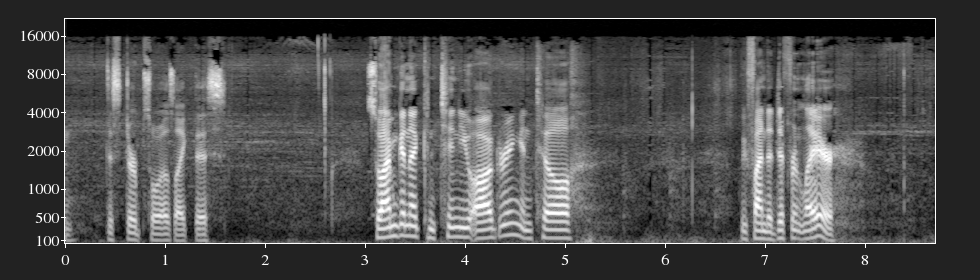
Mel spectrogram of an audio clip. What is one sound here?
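A man speaks nearby outdoors in short bursts.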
